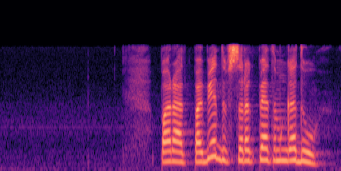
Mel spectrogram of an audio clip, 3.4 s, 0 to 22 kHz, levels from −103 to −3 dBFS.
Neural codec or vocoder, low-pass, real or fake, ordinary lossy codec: none; 7.2 kHz; real; none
